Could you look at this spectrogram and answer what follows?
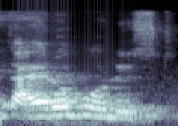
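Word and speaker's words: chiropodist: म्हटल जातं काय ओके हे कायरोपस्ट कायरोपस अस याला प्रोनाऊन्स करायचं आणि करेक्ट स्पेलिंग कायरोपसची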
